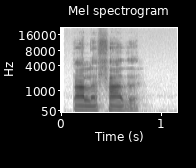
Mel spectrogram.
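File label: "Baile Faire", Scottish Gaelic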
